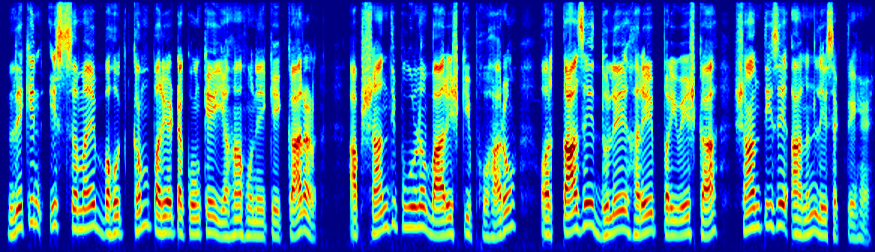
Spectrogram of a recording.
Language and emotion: Hindi, neutral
